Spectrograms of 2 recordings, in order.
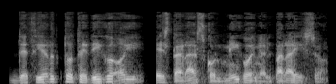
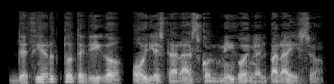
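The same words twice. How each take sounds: First: The pause comes after the word hoy. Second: The pause comes before the word hoy.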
